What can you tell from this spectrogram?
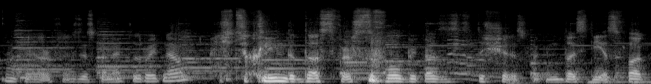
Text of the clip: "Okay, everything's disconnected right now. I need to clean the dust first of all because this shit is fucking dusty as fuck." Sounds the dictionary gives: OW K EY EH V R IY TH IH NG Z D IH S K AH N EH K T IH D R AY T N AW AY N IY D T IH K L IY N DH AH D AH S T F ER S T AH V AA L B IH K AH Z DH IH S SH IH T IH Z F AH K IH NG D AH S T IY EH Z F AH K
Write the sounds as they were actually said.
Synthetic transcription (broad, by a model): OW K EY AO R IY F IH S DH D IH S K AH N EH K T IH D R AY T N AW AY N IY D T IH K L IY N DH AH D AH S T F ER S T AH V AA L B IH K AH Z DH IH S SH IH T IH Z F AH K IH NG D AH S T IY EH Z F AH K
